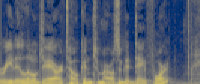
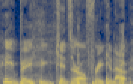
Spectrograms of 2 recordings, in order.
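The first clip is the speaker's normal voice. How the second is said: ordinary talk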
